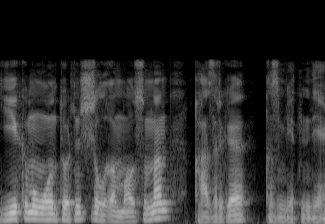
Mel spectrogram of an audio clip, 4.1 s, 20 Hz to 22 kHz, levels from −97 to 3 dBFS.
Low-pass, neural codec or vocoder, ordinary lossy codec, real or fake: 7.2 kHz; none; none; real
